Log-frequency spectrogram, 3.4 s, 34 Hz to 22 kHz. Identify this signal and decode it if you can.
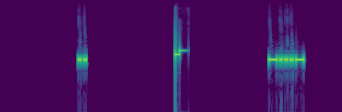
Morse code, heard as a keyed tone, about 46 wpm, 700 Hz. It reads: I <BT>
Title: Single Character (Letter:Number:Punctuation:Prosign) 45wpm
